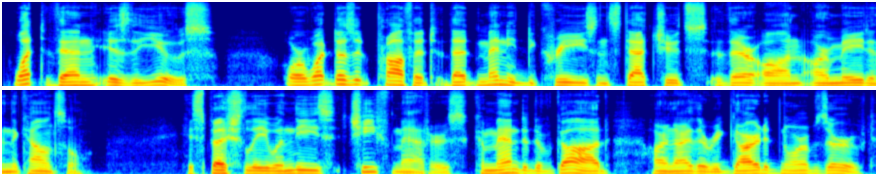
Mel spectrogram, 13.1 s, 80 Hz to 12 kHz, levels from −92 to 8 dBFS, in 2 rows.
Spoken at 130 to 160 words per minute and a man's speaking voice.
Yes: average, 155 wpm; male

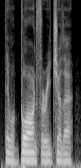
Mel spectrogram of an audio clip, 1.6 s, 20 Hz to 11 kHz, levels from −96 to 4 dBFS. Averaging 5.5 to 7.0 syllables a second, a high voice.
No: 6.2 syllables/s; low, 110 Hz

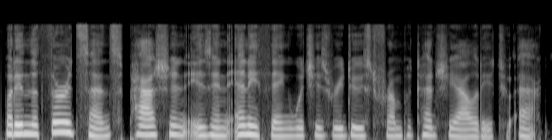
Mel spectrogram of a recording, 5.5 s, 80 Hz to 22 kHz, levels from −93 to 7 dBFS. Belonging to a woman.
Yes: female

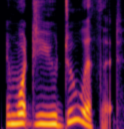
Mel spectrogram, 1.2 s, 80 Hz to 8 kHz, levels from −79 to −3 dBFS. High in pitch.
Yes: high, 210 Hz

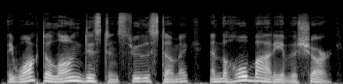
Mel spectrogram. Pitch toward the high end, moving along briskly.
No: low, 130 Hz; fast, 260 wpm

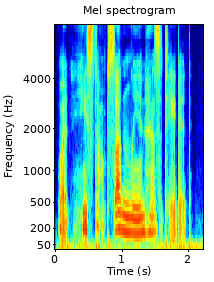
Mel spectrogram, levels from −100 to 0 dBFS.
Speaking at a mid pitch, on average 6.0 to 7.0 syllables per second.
Yes: medium, 160 Hz; 6.1 syllables/s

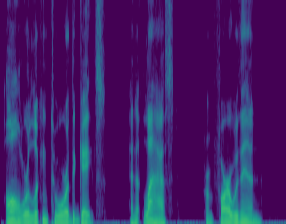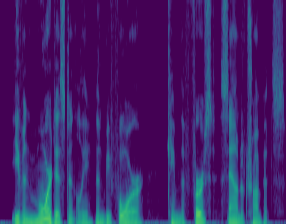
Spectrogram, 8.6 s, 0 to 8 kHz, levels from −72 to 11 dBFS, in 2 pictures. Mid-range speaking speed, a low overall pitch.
Yes: average, 160 wpm; low, 115 Hz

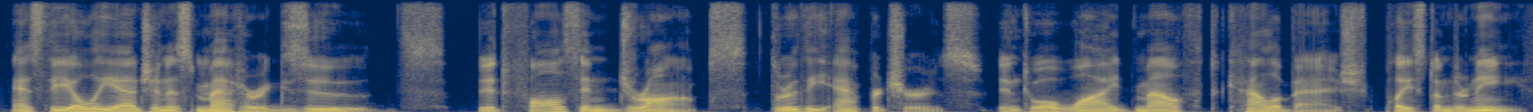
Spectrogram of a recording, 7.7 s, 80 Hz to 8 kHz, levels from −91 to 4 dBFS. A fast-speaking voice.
No: average, 150 wpm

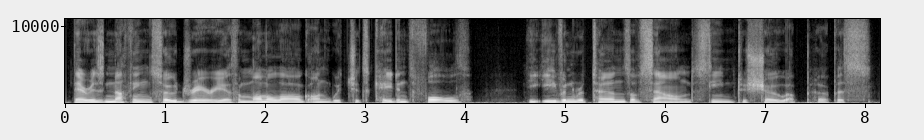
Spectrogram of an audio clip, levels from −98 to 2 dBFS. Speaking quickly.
No: average, 170 wpm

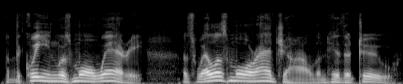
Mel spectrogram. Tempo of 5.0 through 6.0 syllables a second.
Yes: 5.1 syllables/s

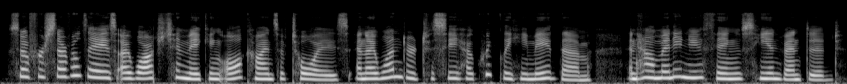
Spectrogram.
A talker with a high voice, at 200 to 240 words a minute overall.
Yes: very high, 270 Hz; fast, 205 wpm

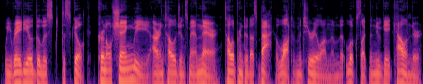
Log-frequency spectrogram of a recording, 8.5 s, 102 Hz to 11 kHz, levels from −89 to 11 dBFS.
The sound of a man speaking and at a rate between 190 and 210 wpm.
Yes: male; average, 200 wpm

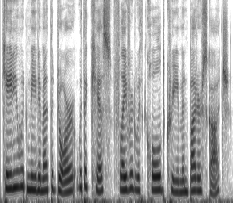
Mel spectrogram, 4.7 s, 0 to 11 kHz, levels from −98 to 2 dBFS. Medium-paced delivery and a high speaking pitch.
No: fast, 220 wpm; high, 210 Hz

